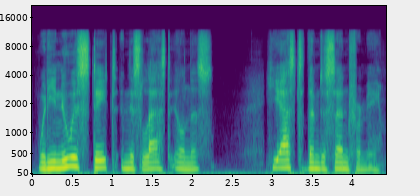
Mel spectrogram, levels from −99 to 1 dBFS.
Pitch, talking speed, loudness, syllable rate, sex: 155 Hz, 215 wpm, -17 LUFS, 5.2 syllables/s, male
